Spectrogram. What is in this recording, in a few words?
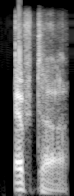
"Efta", American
